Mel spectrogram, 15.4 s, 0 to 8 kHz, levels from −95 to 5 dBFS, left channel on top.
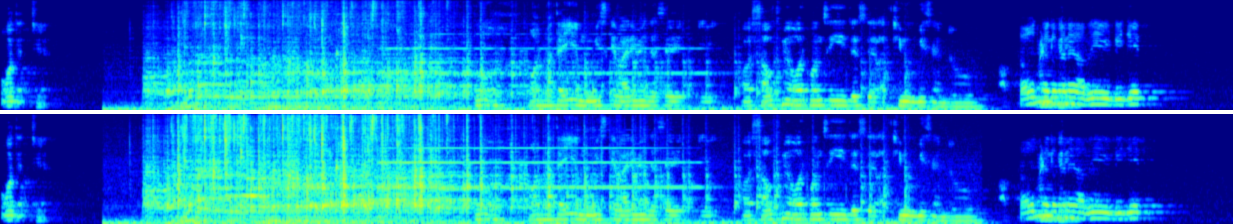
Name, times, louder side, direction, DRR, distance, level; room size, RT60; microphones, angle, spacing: voice 1, 0.0-0.6 5.9-9.0 9.3-12.6 12.9-13.4, equal, ahead, 7 dB, 1.2 m, -44 dB
Sink (filling or washing), 1.3-12.3, right 7 dB, 60° right, 0.8 m, -39 dB
Wind instrument woodwind instrument, 4.7-8.8, right 9 dB, 85° right, 3.7 m, -50 dB
voice 2, 12.7-14.2, left 2 dB, 85° left, 6 dB, 1.9 m, -43 dB
30.0 x 21.5 x 7.0 m, 0.95 s
head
